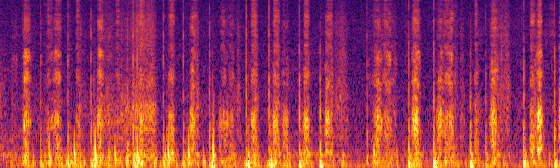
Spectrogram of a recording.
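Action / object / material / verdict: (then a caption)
scrape / metal fountain pen nib on paper notebook page / paper / none. A metal fountain pen nib writes steadily on a paper page of an open notebook on a desk, while the other hand's fingertips rest on the notebook's fabric cover. The result is a quick series of light, dry scratches and short stroke taps with a low, soft body and little ring.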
